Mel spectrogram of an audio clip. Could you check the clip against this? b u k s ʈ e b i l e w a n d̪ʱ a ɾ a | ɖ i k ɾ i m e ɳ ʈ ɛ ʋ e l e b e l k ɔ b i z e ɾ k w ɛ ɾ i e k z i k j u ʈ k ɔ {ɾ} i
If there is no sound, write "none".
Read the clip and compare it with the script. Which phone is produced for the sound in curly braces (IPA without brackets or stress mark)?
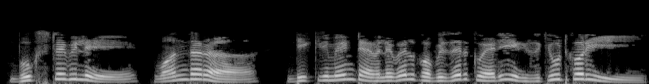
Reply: ɾ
